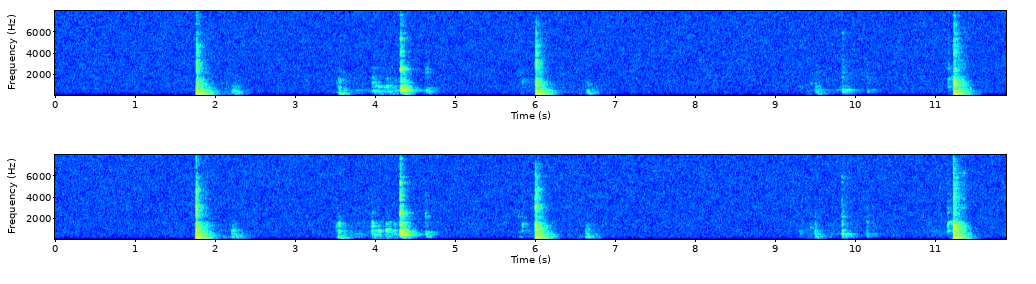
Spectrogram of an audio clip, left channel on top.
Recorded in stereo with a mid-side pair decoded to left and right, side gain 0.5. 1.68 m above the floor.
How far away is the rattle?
About 3 m.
